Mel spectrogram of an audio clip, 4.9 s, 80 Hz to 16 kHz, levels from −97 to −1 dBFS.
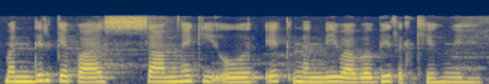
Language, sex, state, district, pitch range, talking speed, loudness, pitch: Hindi, male, Uttar Pradesh, Lucknow, 190-210 Hz, 160 wpm, -14 LUFS, 195 Hz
